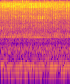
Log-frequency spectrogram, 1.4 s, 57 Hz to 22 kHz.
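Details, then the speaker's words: Ford F250 Power Stroke diesel with a 6-inch lift, heard inside the cab: a loud, steady diesel drone with a coarse chuffing edge, from a bad exhaust leak at the connection by the turbo. "The exhaust leak. Yeah. Oh, yeah. Does have a bad exhaust leak. Connect right by the uh turbo."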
